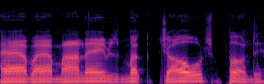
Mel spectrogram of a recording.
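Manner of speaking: slow, slack-jawed, drawling yokel voice. Imagining aloud how McGeorge Bundy sounds: slack-jawed yokel voice as McGeorge Bundy. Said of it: "He sounds like a slack-jawed Yoko".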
